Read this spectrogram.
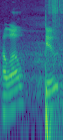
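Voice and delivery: ordinary talk, nothing marked

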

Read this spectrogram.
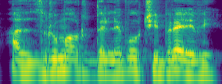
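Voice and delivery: usual speaking voice

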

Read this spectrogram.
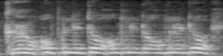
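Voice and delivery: high urgent repeated plea; urgent pleading. Retold or imitated. Girlfriend urging him to open the door, high and urgent. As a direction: keep begging her to open up.

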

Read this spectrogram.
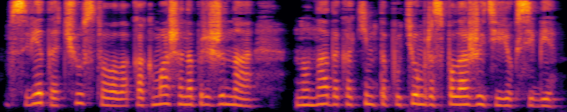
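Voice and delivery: usual speaking voice

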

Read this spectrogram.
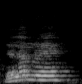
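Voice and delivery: ordinary talk

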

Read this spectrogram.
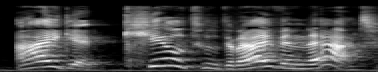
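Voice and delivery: put-on accented woman, a little frightened; Rosa's worried voice. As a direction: voice a nervous shopkeeper fretting at the window. Rosa fearful of the storm.

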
